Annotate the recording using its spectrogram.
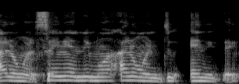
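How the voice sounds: A woman talks fast in a fairly low voice. Her intonation stays fairly even.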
